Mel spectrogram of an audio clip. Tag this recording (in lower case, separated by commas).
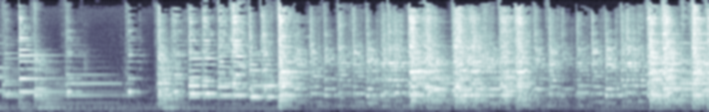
musical instrument, mandolin, music, zither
